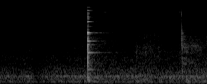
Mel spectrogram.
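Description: A metal spoon clinks once, sharply, against a glass mixing bowl about a second in, while stirring chopped vegetables.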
